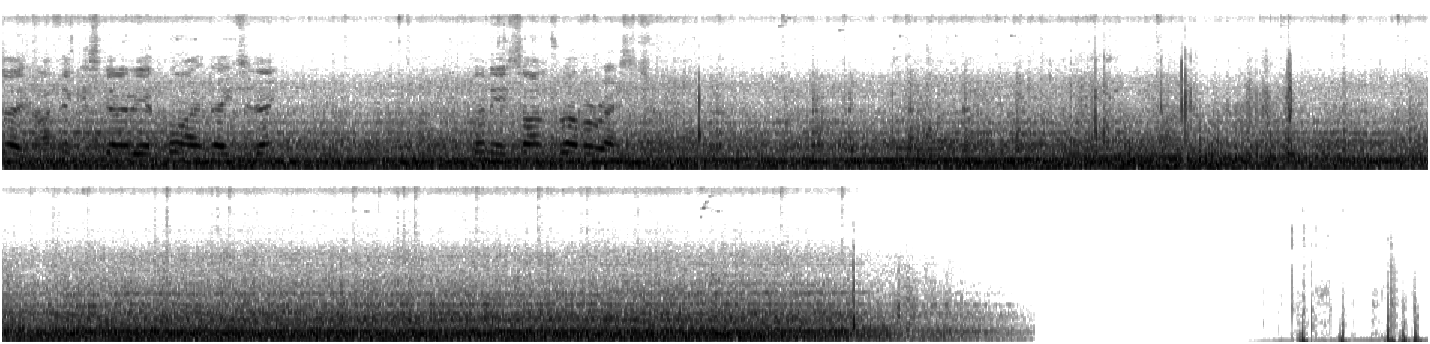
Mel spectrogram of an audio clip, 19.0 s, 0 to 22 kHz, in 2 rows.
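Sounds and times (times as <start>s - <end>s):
tractor engine running: 0.0s - 16.4s.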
